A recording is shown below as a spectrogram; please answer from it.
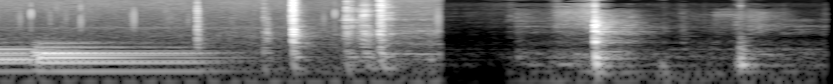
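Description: Soft piano chords fading out, then, after a cut, a knife knocking twice on a wooden cutting board, about three-quarters of a second apart, as onions are cut.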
